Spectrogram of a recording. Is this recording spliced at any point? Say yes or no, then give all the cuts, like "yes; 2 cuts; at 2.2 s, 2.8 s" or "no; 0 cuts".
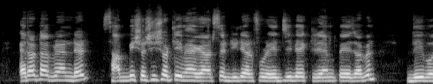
no; 0 cuts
